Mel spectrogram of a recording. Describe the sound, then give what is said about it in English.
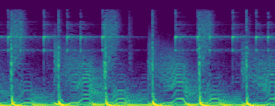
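Random percussion added to a song: loud, fast, regular hits punch through a repeating bouncy synth-bass pattern, with a sustained high tone running through most of the loop. “Then I throw in some random percussion”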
